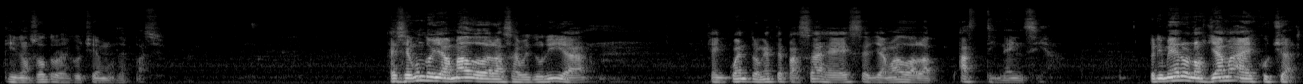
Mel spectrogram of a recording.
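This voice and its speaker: Guy preaching, earnest and measured, lots of pauses and eh's, talks to the brothers. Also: mid-range voice, animated, a bit bright. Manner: addresses the congregation as brothers. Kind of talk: sermon.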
